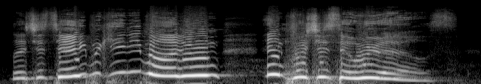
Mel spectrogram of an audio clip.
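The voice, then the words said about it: Impression of Patrick Star. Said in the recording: “I'll do an impression. ... Yep, you guessed it. That was Patrick Starr.”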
